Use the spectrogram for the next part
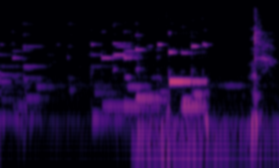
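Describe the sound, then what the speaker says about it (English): A mobile phone ringtone plays a short melodic run of bright electronic tones, moderately loud and alone, ending in a sharper burst. "Sorry, my phone was ringing."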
